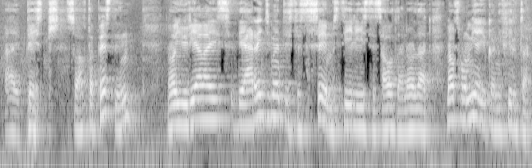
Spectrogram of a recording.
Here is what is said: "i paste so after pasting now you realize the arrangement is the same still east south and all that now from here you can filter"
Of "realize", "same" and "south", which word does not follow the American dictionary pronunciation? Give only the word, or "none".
none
